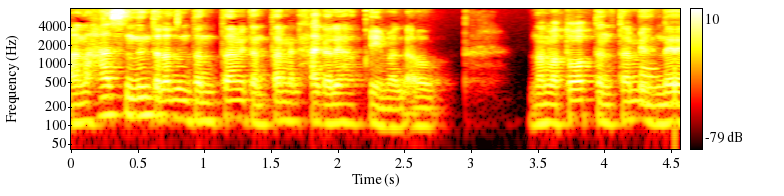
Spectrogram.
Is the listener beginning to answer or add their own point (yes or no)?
no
